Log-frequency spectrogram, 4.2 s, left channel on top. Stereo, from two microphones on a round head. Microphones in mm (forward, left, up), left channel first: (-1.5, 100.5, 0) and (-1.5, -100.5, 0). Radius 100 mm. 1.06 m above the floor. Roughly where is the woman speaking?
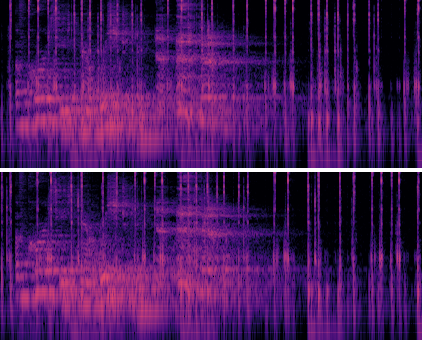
Centre.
